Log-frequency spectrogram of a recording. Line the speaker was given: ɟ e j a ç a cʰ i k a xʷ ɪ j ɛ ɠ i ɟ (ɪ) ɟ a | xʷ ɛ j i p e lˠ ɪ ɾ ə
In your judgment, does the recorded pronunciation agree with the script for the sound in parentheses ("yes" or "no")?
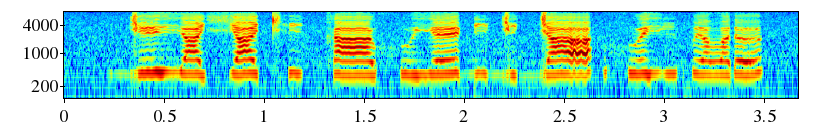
yes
